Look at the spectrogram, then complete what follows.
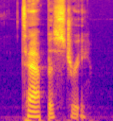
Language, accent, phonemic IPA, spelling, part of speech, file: English, US, /ˈtæpəstɹi/, tapestry, noun / verb, En-us-tapestry.ogg
- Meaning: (noun) 1. A heavy woven cloth, often with decorative pictorial designs, normally hung on walls 2. Anything with variegated or complex details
